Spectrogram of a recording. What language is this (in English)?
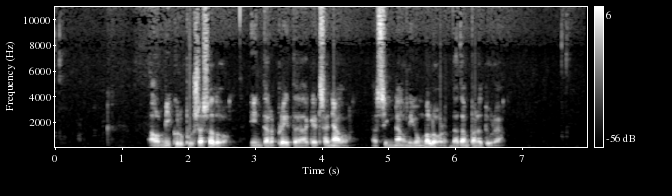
Catalan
